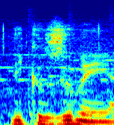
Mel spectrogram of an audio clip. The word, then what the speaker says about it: N1ku2um3: And uh yeah uh if you're wondering his name is actually pronounced Nikuzum. I think the two is supposed to be a Z.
